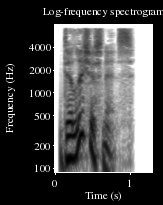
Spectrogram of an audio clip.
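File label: "deliciousness", British English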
